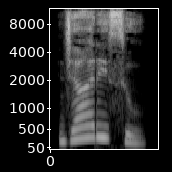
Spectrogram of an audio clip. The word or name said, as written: ಜೇರೈಸು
